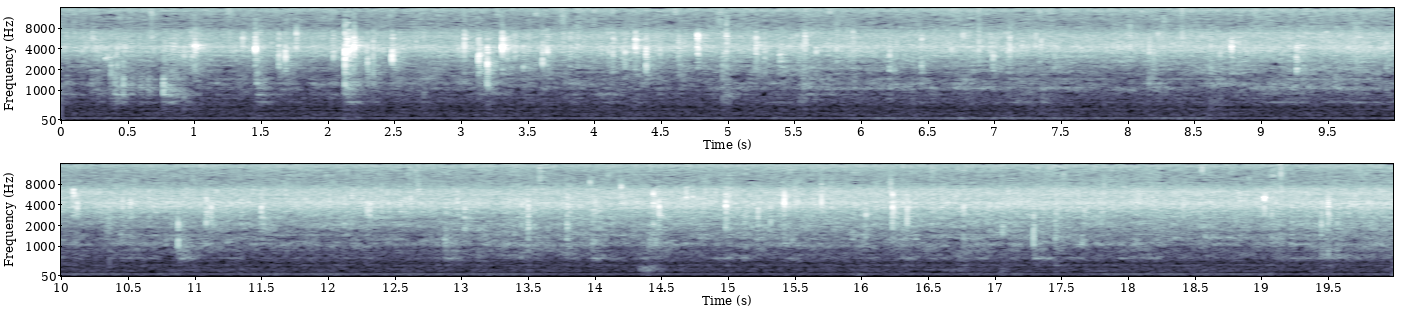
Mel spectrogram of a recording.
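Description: Breaded chicken fingers sizzling in a pan of hot oil: a steady crackling hiss with many small pops, the sharpest pops in the first few seconds as more pieces are added.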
